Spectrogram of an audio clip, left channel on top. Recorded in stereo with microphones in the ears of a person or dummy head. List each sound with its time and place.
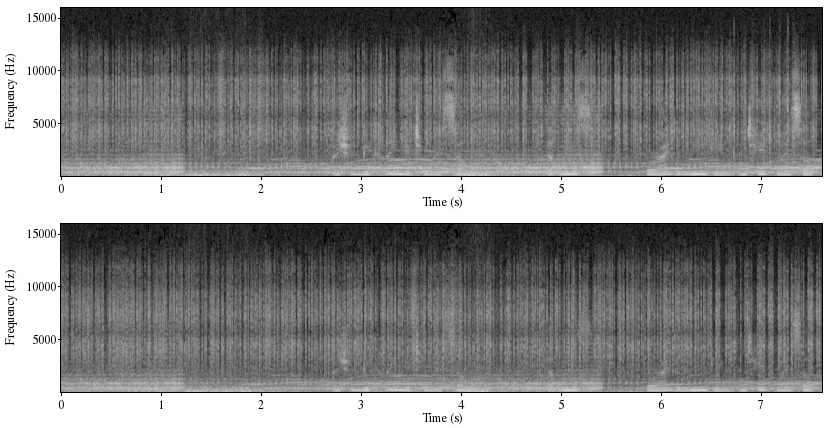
0.0 s a helicopter: 15° left (ahead or behind); by 7.6 s 40° left (ahead or behind)
2.7 s a woman speaking: 20° left (ahead or behind)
